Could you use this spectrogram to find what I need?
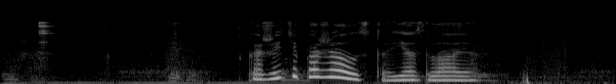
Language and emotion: Russian, sad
